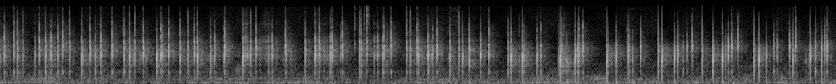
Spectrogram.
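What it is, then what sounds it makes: Plastic phone case tapped and scratched with long nails. A smartphone in a hard plastic case with a gear print, held flat at chest height, is tapped and scratched with long gold claw nails. Rapid, bright, clicky nail taps, each dying away almost instantly, mix with scratchy scraping across the case in a steady, dense rhythm.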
